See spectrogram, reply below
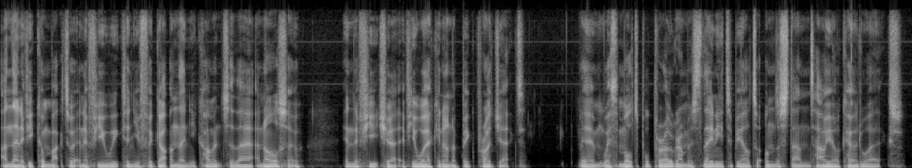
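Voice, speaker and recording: A young British man with a cold talks through a coding tutorial, stopping often with ums and likes. His voice sits low and flat with a mellow tone. The sound is dry and close. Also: gravelly, dry recording. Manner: halting, many ums and likes. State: has a cold. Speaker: tutorial presenter. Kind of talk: casual screen-recorded coding tutorial.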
